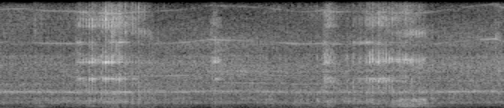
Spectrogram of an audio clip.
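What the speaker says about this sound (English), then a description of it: "I'm whisking the yellow butter." Yellow butter is whisked by hand in a bowl for a cake batter, making a continuous close rasping, scraping sound with uneven swells as the whisk strokes back and forth.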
